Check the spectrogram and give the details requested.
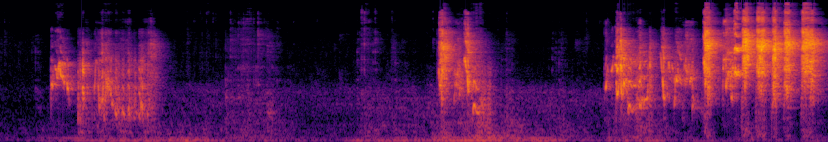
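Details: Aviary budgerigars (Australian parrots) at play give short bursts of harsh, bright chirping separated by silences. The final seconds bring a rapid, high, rattling chatter.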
